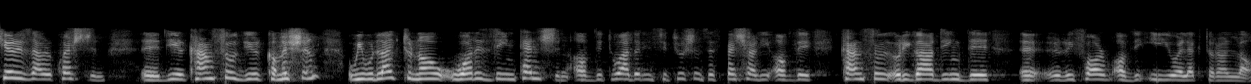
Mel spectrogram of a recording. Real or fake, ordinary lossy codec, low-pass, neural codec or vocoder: fake; AAC, 32 kbps; 5.4 kHz; autoencoder, 48 kHz, 128 numbers a frame, DAC-VAE, trained on Japanese speech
